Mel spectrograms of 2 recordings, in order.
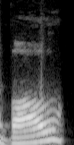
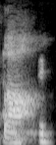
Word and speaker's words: Baal: And that is The Ball. And I don't think I'm pronouncing that correctly, Baal, maybe, Theory of Christianity. It's Baal.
